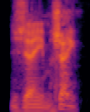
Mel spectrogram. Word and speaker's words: Jaime: How would you pronounce this? Jaime.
